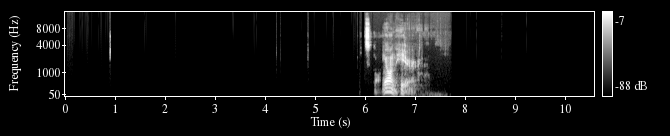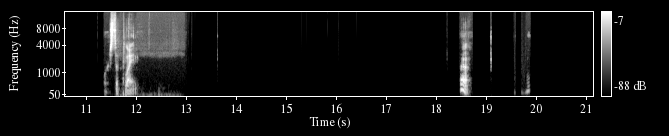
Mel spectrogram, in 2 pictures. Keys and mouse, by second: 2.7 Tab, 4.0 middle click, 4.6-5.0 middle drag, 5.6 shift+middle drag, 6.4-6.7 middle drag, 6.9 shift+middle drag, 7.9 shift+middle click, 8.4 middle click, 8.8 shift+middle drag, 12.6 click, 13.3 middle click, 15.0 click, 15.7 middle click, 17.9 middle click, 18.7 KP_1, 20.0 middle click.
